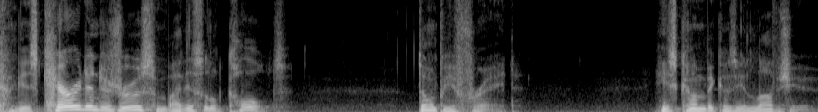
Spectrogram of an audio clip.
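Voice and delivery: normal talking voice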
